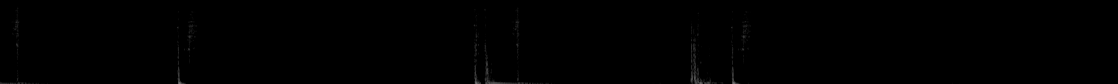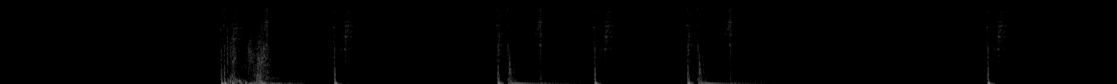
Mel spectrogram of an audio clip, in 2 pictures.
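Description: Short game interface clicks and whooshes sound as a map menu opens and closes.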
